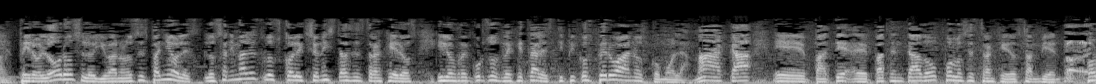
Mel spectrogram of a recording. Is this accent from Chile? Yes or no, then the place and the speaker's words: no; Bahía Blanca, Buenos Aires Province, Argentina; soy de Bahía Blanca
